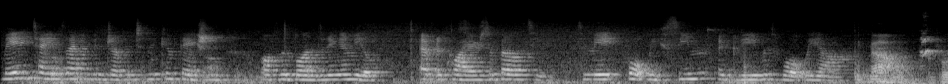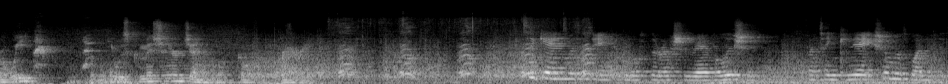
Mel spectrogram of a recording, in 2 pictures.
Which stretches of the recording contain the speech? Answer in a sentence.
The speech can be heard from 0.0 to 12.8 s and from 14.7 to 18.9 s.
